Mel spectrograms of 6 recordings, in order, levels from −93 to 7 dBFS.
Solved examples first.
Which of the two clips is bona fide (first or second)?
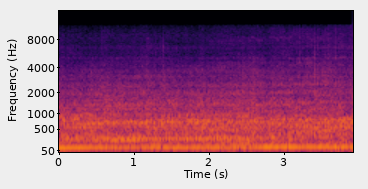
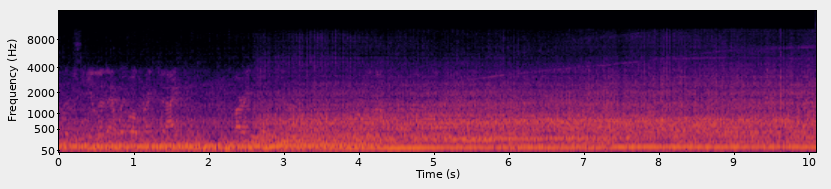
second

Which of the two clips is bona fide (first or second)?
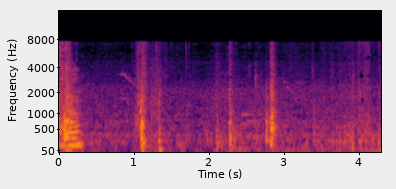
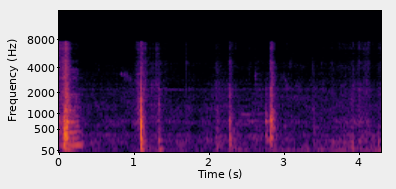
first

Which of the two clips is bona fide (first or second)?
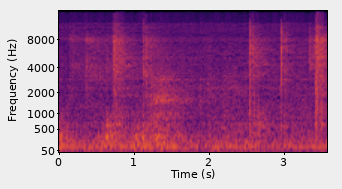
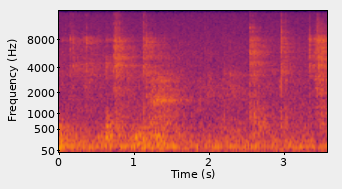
second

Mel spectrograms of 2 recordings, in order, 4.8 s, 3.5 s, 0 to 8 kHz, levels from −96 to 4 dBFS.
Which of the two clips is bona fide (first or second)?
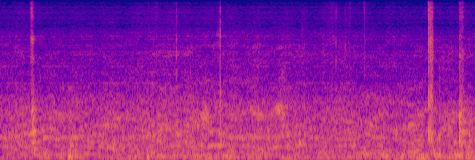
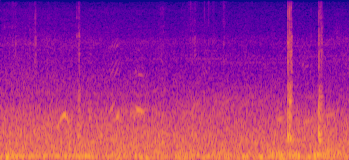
second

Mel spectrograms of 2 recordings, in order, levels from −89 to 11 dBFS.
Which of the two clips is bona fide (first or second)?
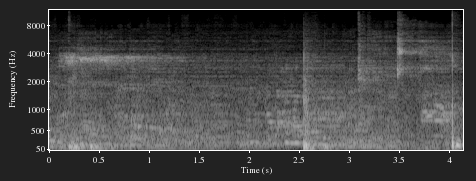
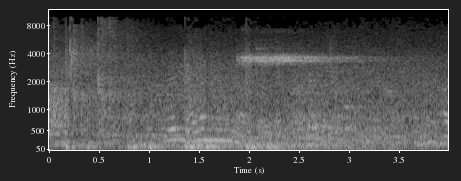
second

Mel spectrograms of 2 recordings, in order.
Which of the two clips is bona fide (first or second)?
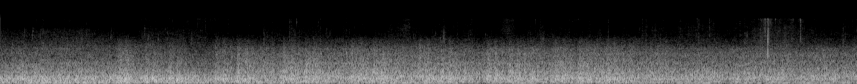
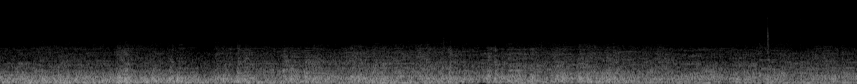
first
